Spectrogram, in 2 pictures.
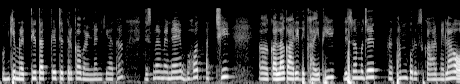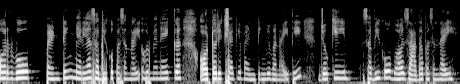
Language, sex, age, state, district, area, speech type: Hindi, female, 30-45, Madhya Pradesh, Bhopal, urban, spontaneous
